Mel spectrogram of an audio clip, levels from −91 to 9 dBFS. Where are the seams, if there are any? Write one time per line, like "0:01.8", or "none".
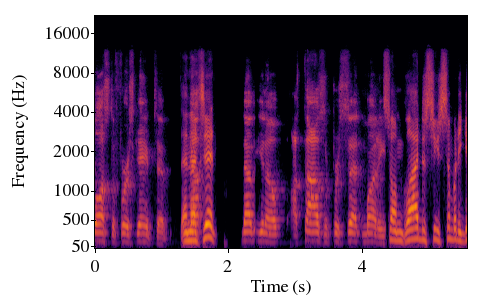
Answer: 0:02.4
0:04.3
